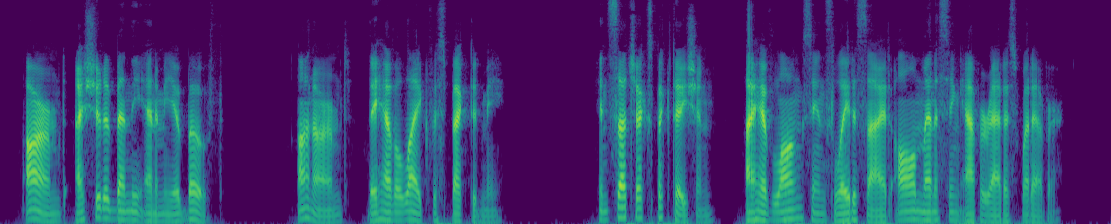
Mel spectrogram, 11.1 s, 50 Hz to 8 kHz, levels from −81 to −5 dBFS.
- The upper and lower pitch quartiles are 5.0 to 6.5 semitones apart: No, average, 2.9 semitones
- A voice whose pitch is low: Yes, low, 105 Hz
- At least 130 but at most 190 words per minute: Yes, average, 150 wpm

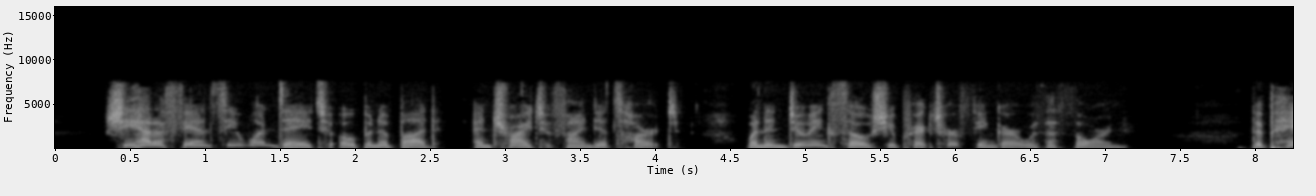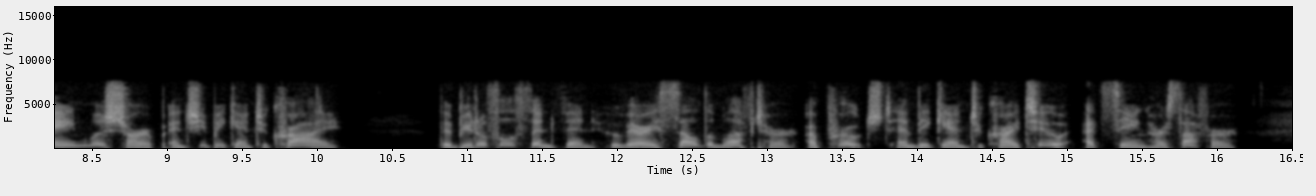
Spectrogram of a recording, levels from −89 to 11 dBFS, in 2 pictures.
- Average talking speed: Yes, average, 195 wpm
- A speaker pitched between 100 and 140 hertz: No, high, 210 Hz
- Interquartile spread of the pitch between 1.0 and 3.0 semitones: No, average, 4.2 semitones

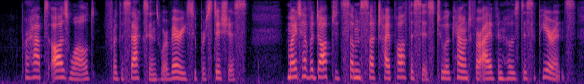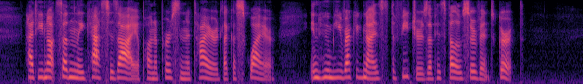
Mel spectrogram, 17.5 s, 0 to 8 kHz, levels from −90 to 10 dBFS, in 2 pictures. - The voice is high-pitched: Yes, high, 230 Hz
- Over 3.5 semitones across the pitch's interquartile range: No, average, 3.2 semitones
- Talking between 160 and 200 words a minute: No, average, 150 wpm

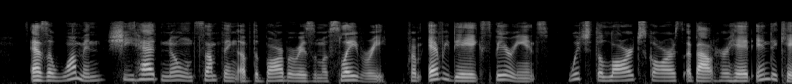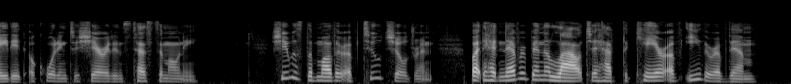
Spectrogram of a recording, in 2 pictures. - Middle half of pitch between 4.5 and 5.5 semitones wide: Yes, average, 4.8 semitones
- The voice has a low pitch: No, medium, 175 Hz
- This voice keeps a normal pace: Yes, average, 180 wpm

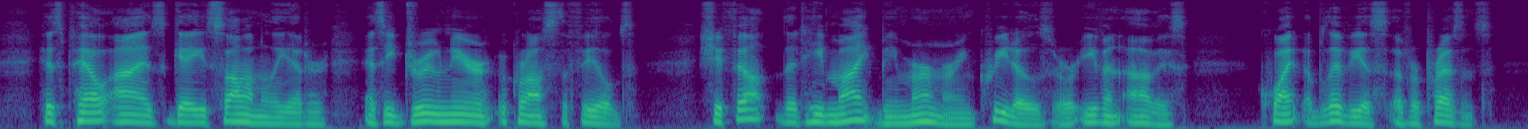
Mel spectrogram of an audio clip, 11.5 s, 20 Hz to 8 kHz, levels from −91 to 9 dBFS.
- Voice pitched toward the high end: No, low, 120 Hz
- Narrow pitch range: No, average, 4.2 semitones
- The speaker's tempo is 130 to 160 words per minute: Yes, average, 155 wpm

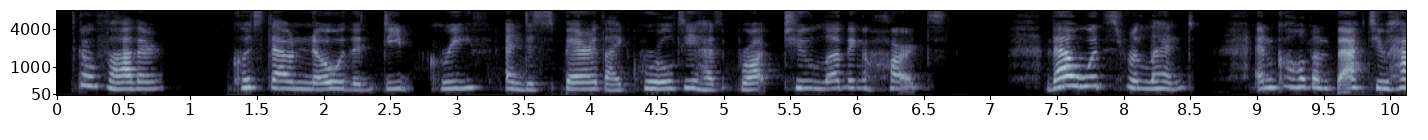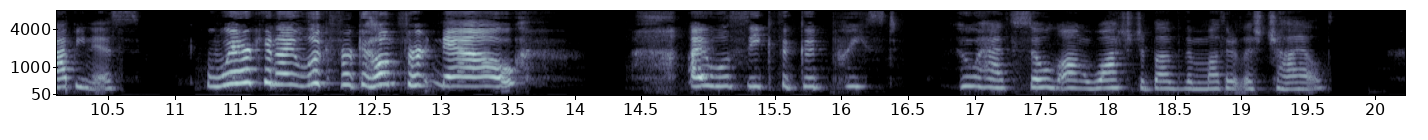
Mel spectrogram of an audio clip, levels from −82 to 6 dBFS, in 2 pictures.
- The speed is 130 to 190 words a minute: Yes, average, 145 wpm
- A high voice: Yes, very high, 275 Hz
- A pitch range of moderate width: Yes, average, 4.8 semitones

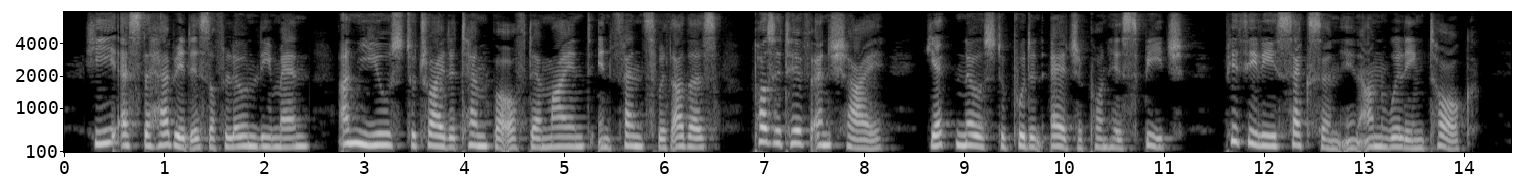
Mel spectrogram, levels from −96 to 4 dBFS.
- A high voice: Yes, high, 205 Hz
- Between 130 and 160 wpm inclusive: Yes, average, 155 wpm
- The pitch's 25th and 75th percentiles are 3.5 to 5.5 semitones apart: No, average, 3.1 semitones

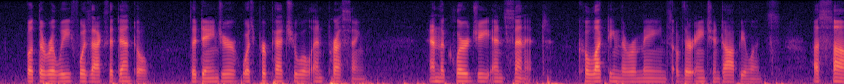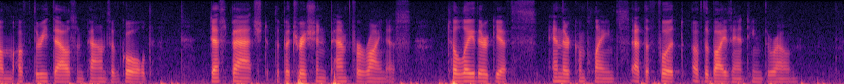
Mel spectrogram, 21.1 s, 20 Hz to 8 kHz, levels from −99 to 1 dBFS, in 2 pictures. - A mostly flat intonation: Yes, narrow, 1.9 semitones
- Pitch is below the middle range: Yes, low, 125 Hz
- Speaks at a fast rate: No, average, 140 wpm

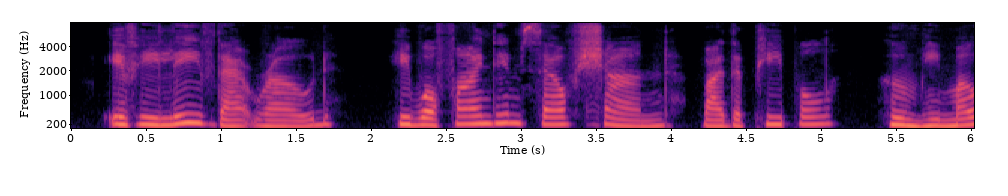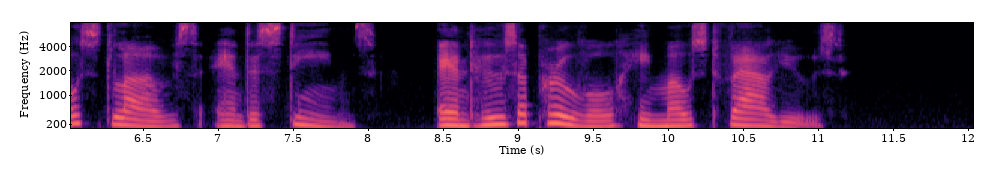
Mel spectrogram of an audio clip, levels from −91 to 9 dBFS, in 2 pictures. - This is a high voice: No, medium, 175 Hz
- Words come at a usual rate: No, slow, 125 wpm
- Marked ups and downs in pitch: No, average, 4.3 semitones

